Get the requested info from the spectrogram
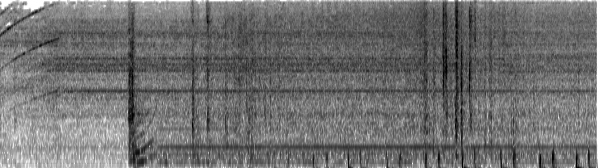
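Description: Intro music and sound effects: a rising sweep, a hit about a second and a half in, then a held drone over low, beat-like thumps.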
